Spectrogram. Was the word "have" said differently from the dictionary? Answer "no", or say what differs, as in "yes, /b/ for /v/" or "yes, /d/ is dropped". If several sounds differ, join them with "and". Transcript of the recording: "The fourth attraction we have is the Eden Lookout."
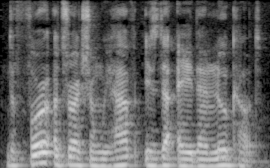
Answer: no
